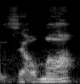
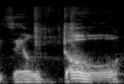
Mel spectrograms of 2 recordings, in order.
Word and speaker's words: Zelda: McGee who always uh people couldn't pronounce my name when I first started in radio they would always say Zelma Zella so Richard used to say Zelda and Rich but he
